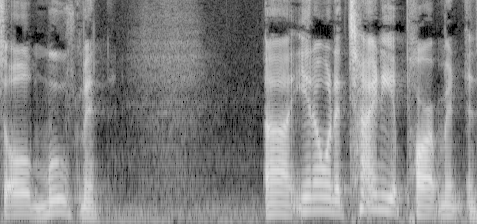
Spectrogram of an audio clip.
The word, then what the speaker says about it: MVMT: With fair prices, unexpected colors, I didn't see that coming, and clean original designs, Movement, pronounced Movement, it's MVMT, grew into one of the fastest growing watch brands, shipping to over 160 countries across the globe.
